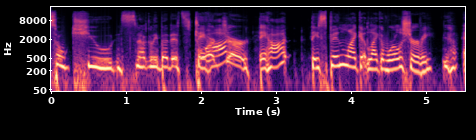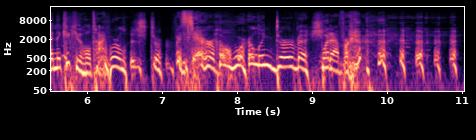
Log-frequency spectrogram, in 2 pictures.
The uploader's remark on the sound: Recorded this bitch in the car on the way to the airport.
